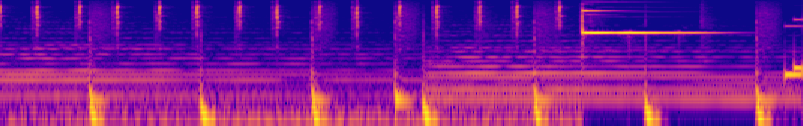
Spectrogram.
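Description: Quiz countdown timer sound effect: fast ticking, about five ticks a second, over background music, then a loud ding about three seconds in as the time runs out.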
